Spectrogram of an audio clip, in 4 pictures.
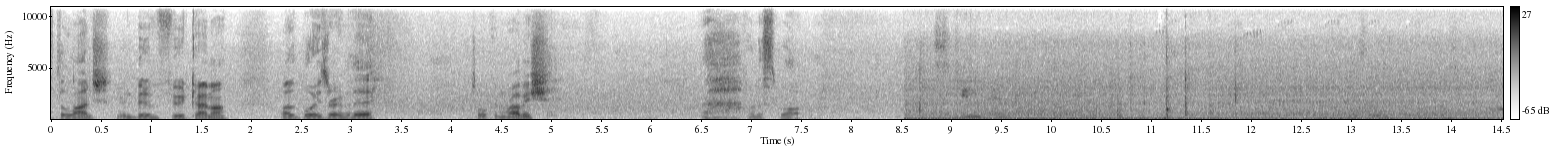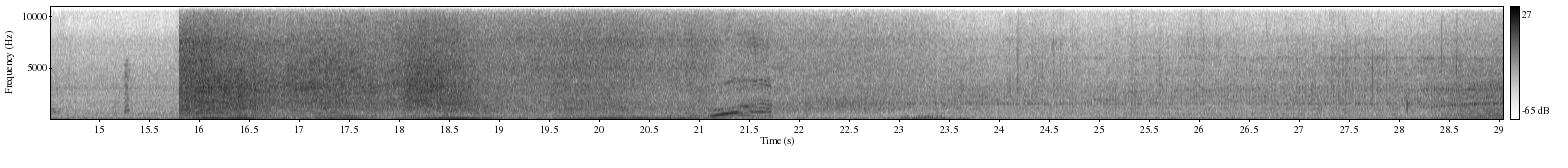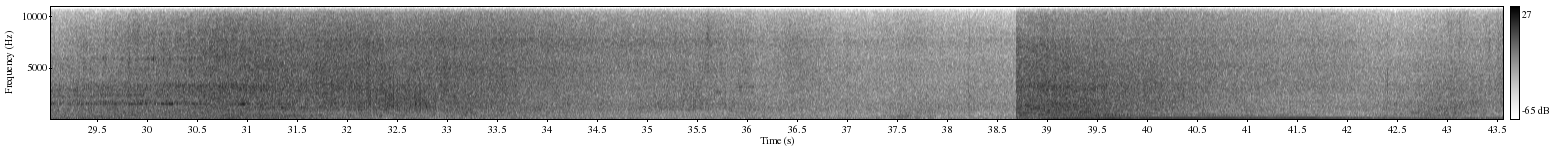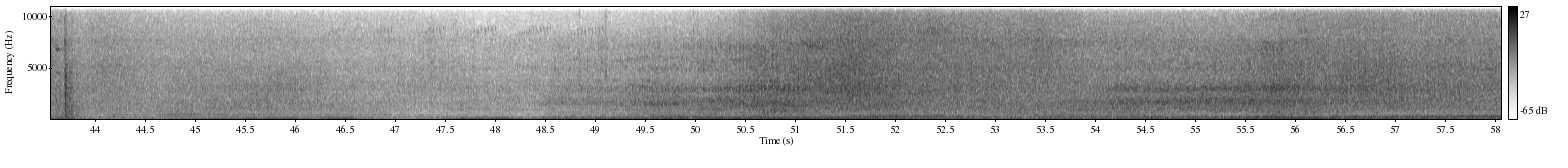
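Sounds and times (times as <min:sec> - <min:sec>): wind noise: 0:08.5 - 0:39.6
vehicle engines revving: 0:08.6 - 0:37.9, 0:38.6 - 0:58.0
tyre noise: 0:23.2 - 0:33.6.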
